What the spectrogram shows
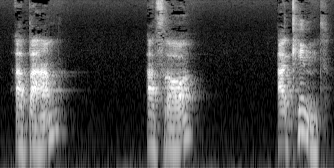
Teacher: in the Austrian dialect, the indefinite article ein und eine are pronounced like a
